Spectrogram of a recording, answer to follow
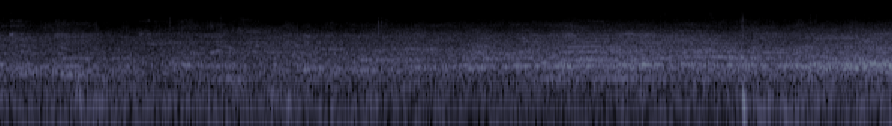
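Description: Court sound of a basketball game: a ball bouncing on the hardwood floor over a steady arena crowd murmur that grows a little louder near the end.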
